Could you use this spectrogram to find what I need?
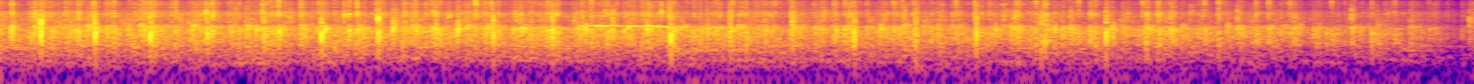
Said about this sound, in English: They'll shove each other aside to get over to that microphone. And let's have a round of applause as long as they're all up here.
